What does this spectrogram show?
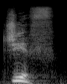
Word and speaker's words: GIF: two dollars and wrote remindkyle.gif is pronounced dot jiff that was what i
